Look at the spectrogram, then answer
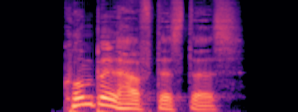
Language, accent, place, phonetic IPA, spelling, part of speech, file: German, Germany, Berlin, [ˈkʊmpl̩haftəstəs], kumpelhaftestes, adjective, De-kumpelhaftestes.ogg
- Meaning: strong/mixed nominative/accusative neuter singular superlative degree of kumpelhaft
